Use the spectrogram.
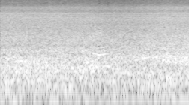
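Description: A river on a hiking trail toward Puncak Ciguntur rushes steadily as a loud, unbroken broadband roar, close by and constant, with no talking.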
